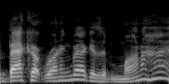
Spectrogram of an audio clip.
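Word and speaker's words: Monangai: And we saw last week, I'm not going to butcher his name because I can't pronounce names, but the backup running back, is it Monahai? How do you say that? Manungai.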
